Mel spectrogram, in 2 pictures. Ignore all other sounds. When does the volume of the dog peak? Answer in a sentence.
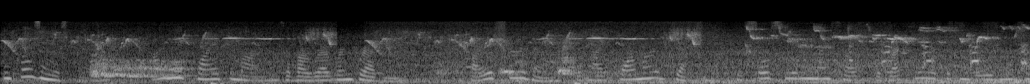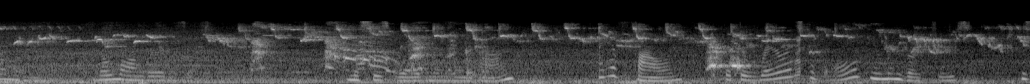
The loudest moment of the dog is at 18 seconds.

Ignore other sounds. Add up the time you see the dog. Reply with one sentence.
You can hear the dog for 8 seconds altogether.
